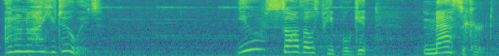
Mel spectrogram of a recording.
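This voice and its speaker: A woman's voice: high-pitched, big pitch swings, unhurried, a little mellow, soft background music. An actress playing an earnest, determined young woman in a video game, speaking with intense, direct emotion. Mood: distressed. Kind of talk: dramatic video game acting.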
